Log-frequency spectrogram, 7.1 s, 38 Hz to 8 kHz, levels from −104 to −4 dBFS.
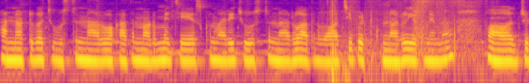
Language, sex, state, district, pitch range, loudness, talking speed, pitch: Telugu, female, Andhra Pradesh, Manyam, 160-170 Hz, -17 LUFS, 135 wpm, 165 Hz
